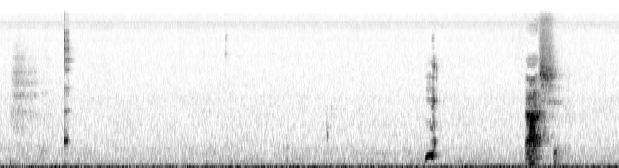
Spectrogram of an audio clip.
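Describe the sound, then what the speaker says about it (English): A woman hiccups a few times in a quiet room, short sharp catches spaced several seconds apart against faint background hiss. "She got the hiccups from drinking."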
